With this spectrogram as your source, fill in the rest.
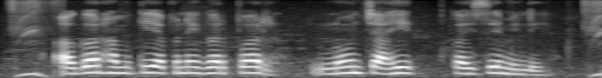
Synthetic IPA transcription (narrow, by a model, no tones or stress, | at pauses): əɡəɾɦəmkeəpneɡʱəɾpəɾ | lont͡ʃaɦit̪̚kəɦɪsemili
